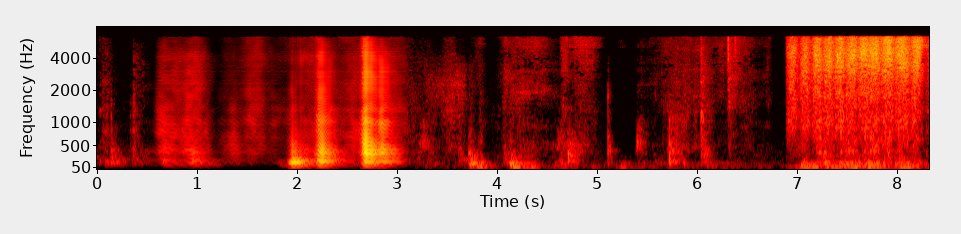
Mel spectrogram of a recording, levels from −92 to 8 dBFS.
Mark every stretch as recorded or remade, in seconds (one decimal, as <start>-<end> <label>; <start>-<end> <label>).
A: 0.0-0.5 recorded; 0.5-3.1 remade; 3.1-8.3 recorded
